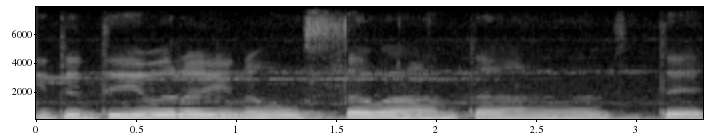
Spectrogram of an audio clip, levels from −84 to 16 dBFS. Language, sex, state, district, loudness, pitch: Kannada, female, Karnataka, Chamarajanagar, -14 LUFS, 185 Hz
